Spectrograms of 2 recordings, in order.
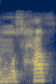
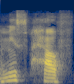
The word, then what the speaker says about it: مصحف: Boleh dibaca dhammul mim, dibaca mushaf boleh. Atau kasrul mim, atau mim itu kasroh, dibaca mishaf boleh. Boleh mushaf, boleh mishaf, dan juga boleh mashaf. Nah, ada 3 cara baca. Mushaf, mishaf, dan mashaf. Tapi yang riwayat yang valid, kata Abu Ja'far An-Nahas, mengatakan bahwasanya kebanyakan para ulama itu membaca 2 bacaan, mushaf dan mishaf.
